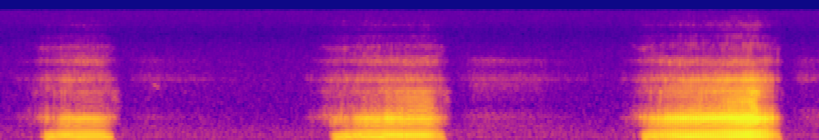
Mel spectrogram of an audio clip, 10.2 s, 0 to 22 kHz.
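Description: Three deep, vibrating snores about every four seconds, roughly 15 breaths a minute, with near silence between them. Steady snoring.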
